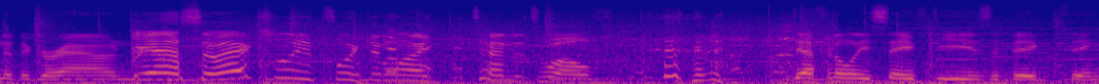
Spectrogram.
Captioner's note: laughs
